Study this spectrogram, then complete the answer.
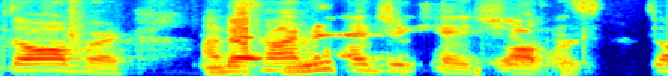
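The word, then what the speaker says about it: Daubert: said about the attorney the dobert family came out and said that's how you pronounce it Dober right when they had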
